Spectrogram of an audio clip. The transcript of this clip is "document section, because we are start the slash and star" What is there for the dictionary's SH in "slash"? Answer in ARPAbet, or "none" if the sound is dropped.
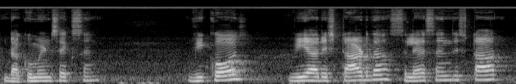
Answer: S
